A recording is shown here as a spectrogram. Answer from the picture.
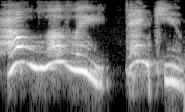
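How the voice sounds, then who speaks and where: A woman's put-on character voice, squeaky and extremely high in pitch. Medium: read story.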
